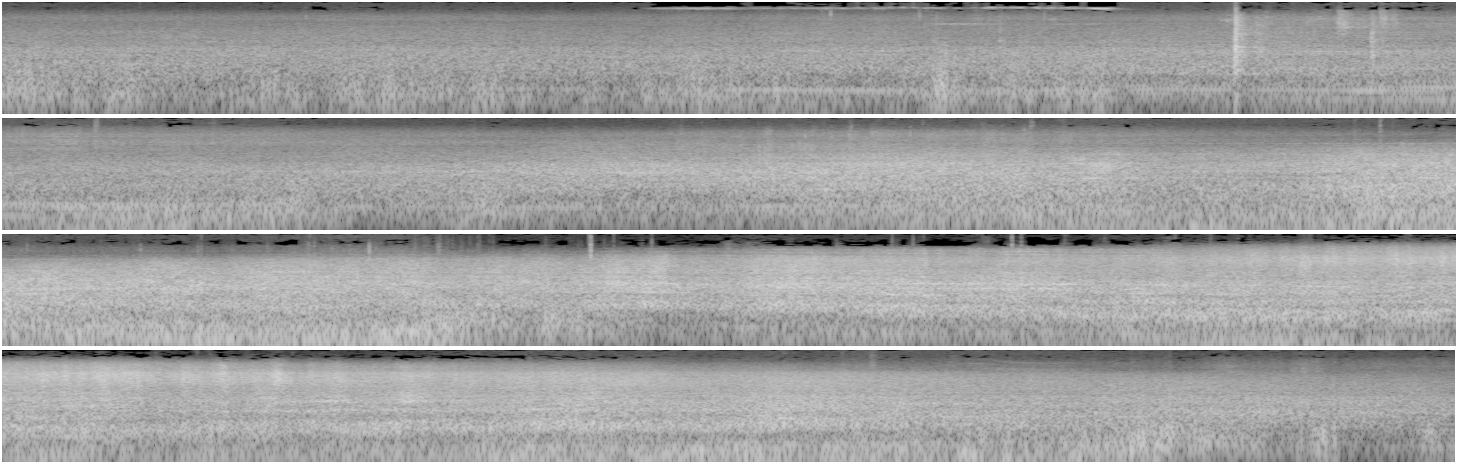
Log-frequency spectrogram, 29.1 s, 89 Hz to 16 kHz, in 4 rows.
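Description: Airbus A330 twin-engine jetliner on final approach to landing, its jet engines running in a steady roar that grows much louder about halfway through as it passes close by, then eases slightly near the end.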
